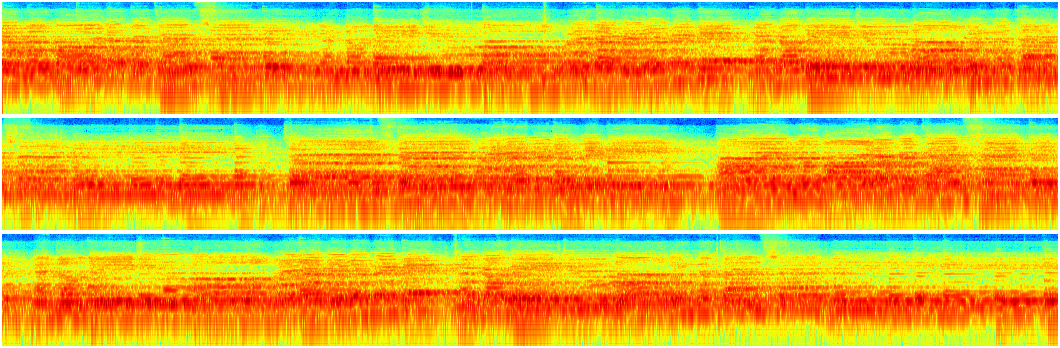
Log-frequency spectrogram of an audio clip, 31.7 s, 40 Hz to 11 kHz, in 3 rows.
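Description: Mixed choir of women's and men's voices singing in a large stone church, with short breaks between phrases about 13 and 18 seconds in.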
